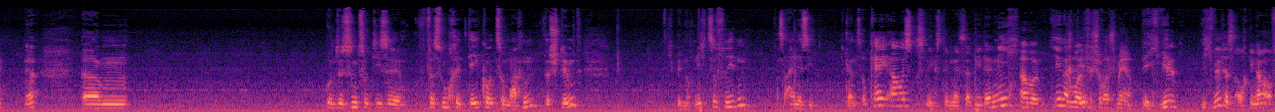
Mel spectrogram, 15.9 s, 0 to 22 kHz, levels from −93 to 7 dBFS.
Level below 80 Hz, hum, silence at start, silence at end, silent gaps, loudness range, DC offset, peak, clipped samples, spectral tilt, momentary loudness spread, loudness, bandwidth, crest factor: -40 dBFS; none; 0 s; 0 s; none; 5 LU; under 0.1%; -6 dBFS; under 0.1%; -6 dB/octave; 19 LU; -24 LUFS; 16.5 kHz; 18 dB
